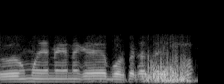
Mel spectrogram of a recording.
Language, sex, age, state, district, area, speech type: Assamese, male, 30-45, Assam, Barpeta, rural, conversation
